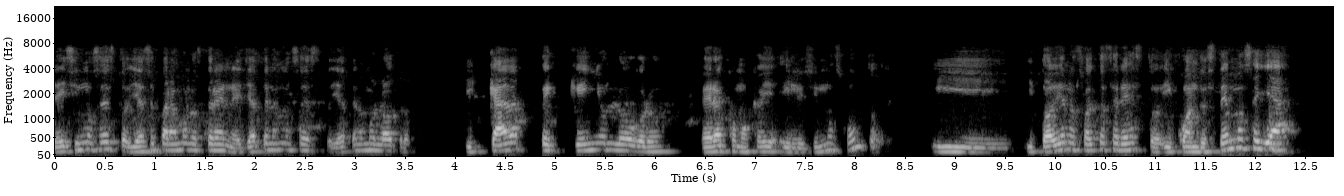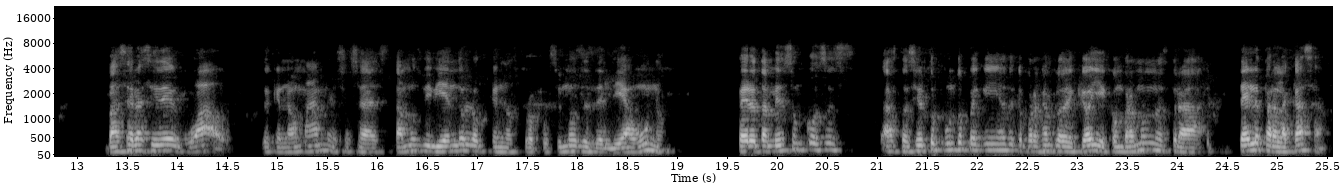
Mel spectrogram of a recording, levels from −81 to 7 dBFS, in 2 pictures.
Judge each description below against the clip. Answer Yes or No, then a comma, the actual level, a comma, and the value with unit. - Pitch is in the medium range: Yes, medium, 150 Hz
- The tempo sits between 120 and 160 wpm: No, average, 185 wpm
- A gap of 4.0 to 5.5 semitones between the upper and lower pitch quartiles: Yes, average, 4.6 semitones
